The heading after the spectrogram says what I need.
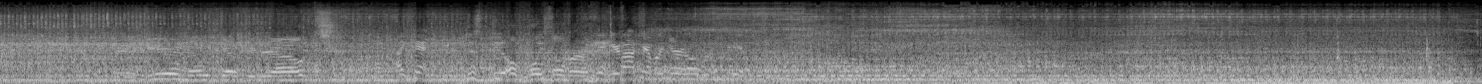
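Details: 1978 Hammond boat, sat over 10 years, first run after revival: steady, even idle with a low rumble and no knocks or misses as it warms up; goes into forward gear, tilt down not working.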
